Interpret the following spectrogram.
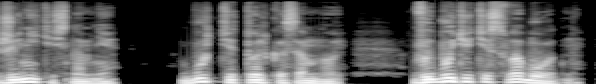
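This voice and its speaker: A man's voice: fairly low pitch, big pitch swings, moderate pace, warm tone, husky, no echo, clean studio sound. A man doing a frantic jilted young woman. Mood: begging. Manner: threatening, then tearful and pleading.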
